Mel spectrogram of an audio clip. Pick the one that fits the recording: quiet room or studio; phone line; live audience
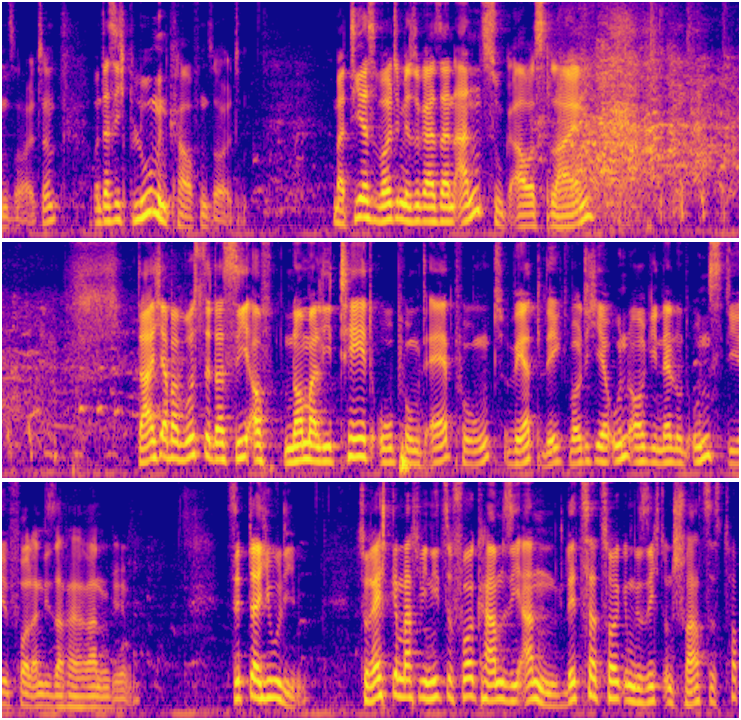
live audience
